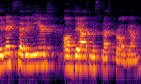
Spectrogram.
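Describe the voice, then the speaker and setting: A loud man's voice with audible room echo. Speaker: student network board member. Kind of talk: opening speech. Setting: stage with audience.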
